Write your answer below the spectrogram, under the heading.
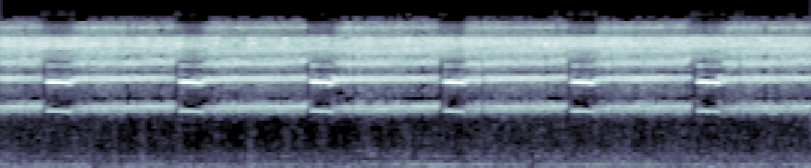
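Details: Shrill, sustained cicada call (garengpung) from a garden in the middle of the day, cycling with a brief break and restart about once a second, steady in loudness throughout.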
